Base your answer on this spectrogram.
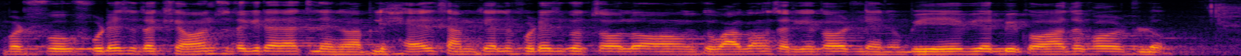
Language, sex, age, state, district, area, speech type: Goan Konkani, male, 18-30, Goa, Pernem, rural, spontaneous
